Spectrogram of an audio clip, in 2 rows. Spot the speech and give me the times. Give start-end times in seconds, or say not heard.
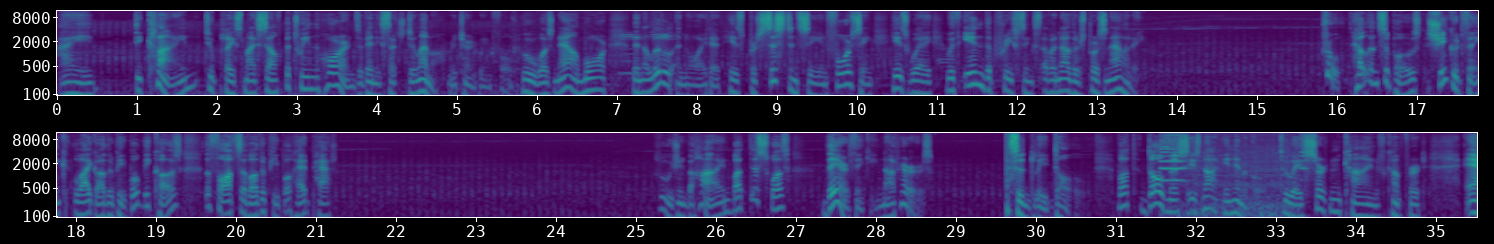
0.0-13.5, 15.8-21.2, 25.3-28.7, 29.6-35.4.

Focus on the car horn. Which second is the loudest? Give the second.
32 s.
